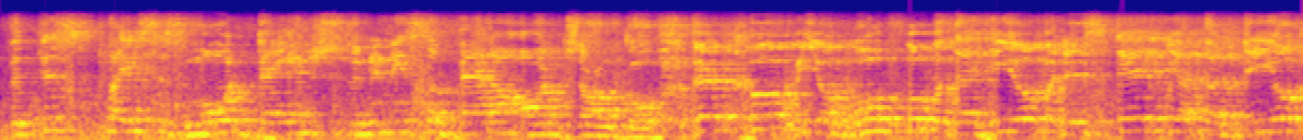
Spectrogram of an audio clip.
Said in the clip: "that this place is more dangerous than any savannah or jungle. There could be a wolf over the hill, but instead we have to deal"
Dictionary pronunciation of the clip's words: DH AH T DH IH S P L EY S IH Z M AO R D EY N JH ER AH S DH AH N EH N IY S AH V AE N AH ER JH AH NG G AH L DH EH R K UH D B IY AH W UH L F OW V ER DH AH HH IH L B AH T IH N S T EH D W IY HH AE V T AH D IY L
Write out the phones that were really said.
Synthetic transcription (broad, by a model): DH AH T DH IH S P L EY S IH Z M AO R D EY N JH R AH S DH AH N EH N IY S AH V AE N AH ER JH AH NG G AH L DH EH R K UH D B IY AH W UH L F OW W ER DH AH HH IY L B AH T IH N S T EH D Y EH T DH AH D IY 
